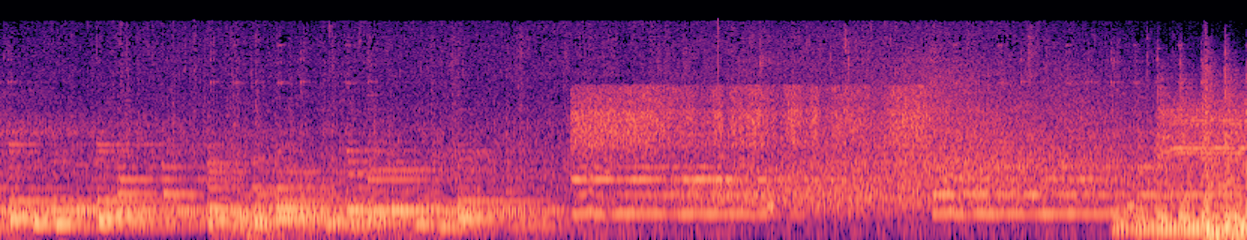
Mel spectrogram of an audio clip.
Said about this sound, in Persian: بزن با پنجره حرف دلت را، پچ پچ باران.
